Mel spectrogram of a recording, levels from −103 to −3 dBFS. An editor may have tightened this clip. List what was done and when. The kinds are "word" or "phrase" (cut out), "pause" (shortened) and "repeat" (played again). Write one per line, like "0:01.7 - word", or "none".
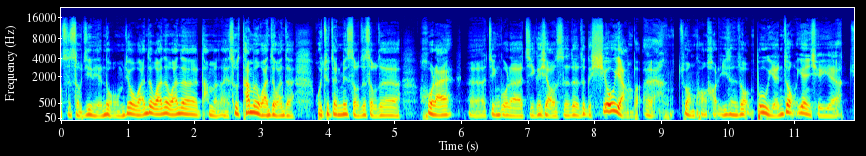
0:06.0 - pause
